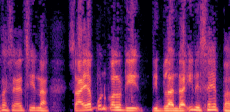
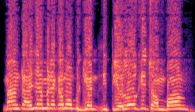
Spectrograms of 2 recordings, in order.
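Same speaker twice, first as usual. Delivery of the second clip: high, loud scornful outburst; angry rant; 8 semitones higher, 6 dB louder than usual. Real, not acted. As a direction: blast them with contempt. Ranting at government. (luapan marah keras dan tinggi)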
